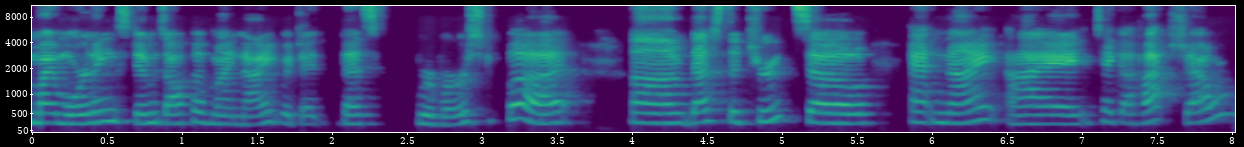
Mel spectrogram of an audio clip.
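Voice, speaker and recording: A woman with an American accent speaks at a fairly slow pace in a high pitch. The background is quiet. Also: ordinary pitch variation. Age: 20s. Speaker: pageant contestant and student. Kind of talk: casual interview.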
